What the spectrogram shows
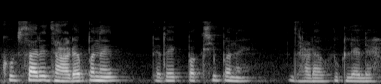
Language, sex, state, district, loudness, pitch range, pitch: Marathi, male, Maharashtra, Sindhudurg, -20 LUFS, 160-180 Hz, 175 Hz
